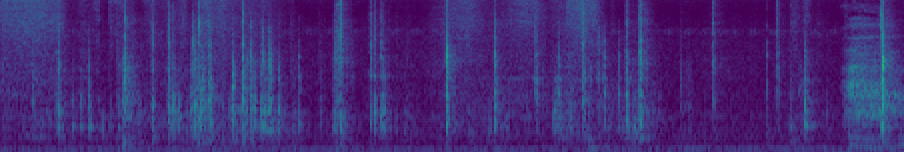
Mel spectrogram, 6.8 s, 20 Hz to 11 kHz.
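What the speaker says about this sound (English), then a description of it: "if I now turn the typewriter over" A Citizen X3 portable typewriter being turned over and handled, giving a run of sharp plastic-and-metal clacks and knocks at irregular intervals, close by, over a low steady hum.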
